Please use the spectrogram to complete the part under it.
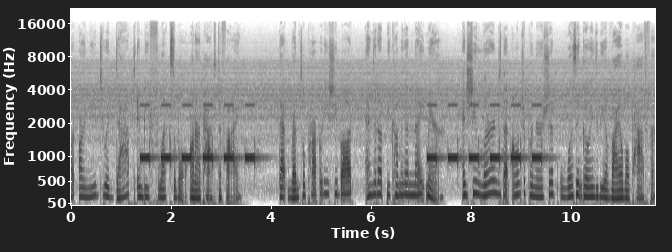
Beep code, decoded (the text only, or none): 6 short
